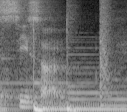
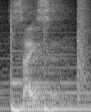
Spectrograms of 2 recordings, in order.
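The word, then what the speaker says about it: Sison: my last name is cisson but at school my last name began began to be pronounced cyon because it was an easier you know American pronunciation of the name for maybe about 15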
